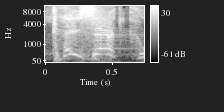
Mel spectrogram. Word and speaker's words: Kasich: Even though it's pronounced I-C-H, it's Kasich with a K, like with a K, okay? Think about K.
